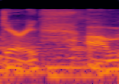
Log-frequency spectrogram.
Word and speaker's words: Gerry: The word comes from 1812, and Elbridge Gerry, it's kind of weird that we call it gerrymandering because he pronounced his last name Gary, but he signed into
